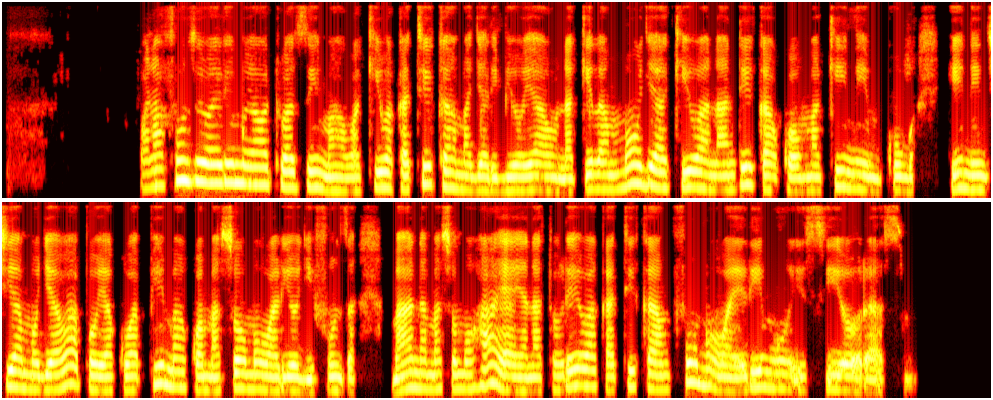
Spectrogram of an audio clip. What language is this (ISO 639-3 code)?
swa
